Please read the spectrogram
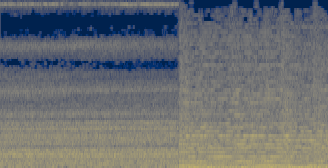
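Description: Television static hiss, cut off about a second and a half in by louder film music with a heavy bass.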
